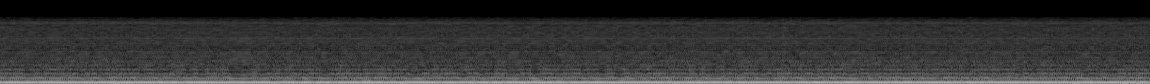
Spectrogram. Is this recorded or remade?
remade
